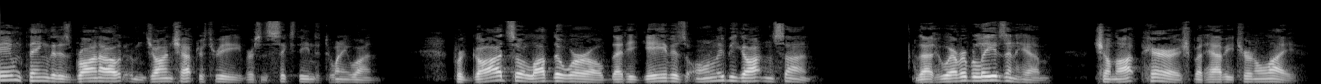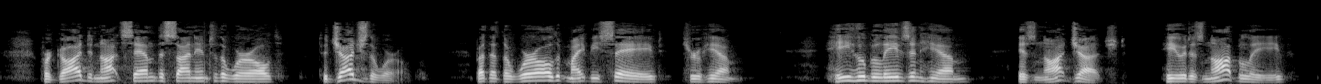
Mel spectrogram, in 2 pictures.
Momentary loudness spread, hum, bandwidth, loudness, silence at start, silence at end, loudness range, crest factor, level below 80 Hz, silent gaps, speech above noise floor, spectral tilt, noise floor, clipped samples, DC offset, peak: 13 LU; none; 8 kHz; -15 LUFS; 0 s; 0.4 s; 3 LU; 16 dB; -60 dBFS; 8.38-8.42 s, 8.48-8.52 s, 20.87-20.93 s; over 75 dB; -5.5 dB/octave; under -90 dBFS; under 0.1%; under 0.1%; 0 dBFS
